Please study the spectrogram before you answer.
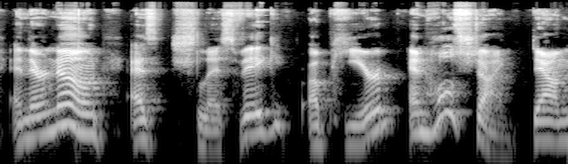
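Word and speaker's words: Schleswig: second slesvig war okay now slesvig is how you say these provinces right and it's actually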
